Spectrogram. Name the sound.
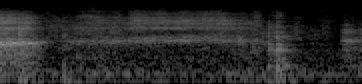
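dog snorting and breathing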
